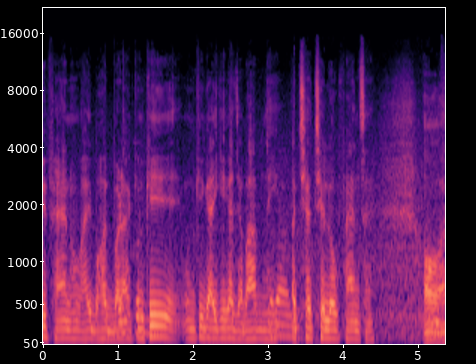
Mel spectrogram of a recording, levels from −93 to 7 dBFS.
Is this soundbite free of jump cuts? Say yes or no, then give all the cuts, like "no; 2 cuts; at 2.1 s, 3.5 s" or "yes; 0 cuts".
yes; 0 cuts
